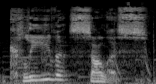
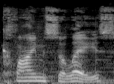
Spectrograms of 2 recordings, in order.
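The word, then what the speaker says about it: Claimh Solais: a very strange pronunciation the word that is spelled c l a i MH is actually pronounced cleave kind of like a sword cleaving thing which is kind of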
